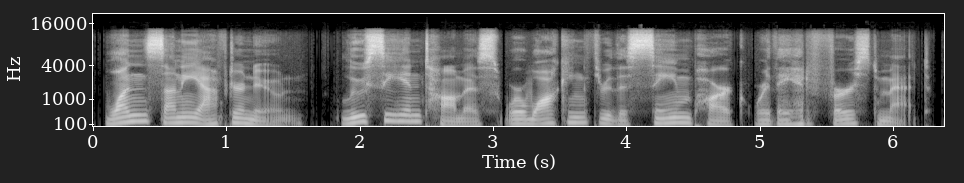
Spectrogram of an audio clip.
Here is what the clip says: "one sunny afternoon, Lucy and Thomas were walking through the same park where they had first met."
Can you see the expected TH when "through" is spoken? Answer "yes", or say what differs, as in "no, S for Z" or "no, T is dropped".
yes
